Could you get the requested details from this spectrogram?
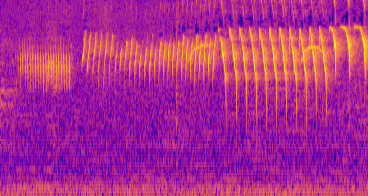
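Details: Stimulating canary song starting with a soft buzzy trill, then a rapid rolling series that builds in volume into clear downward-slurred whistled notes repeated about four per second.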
